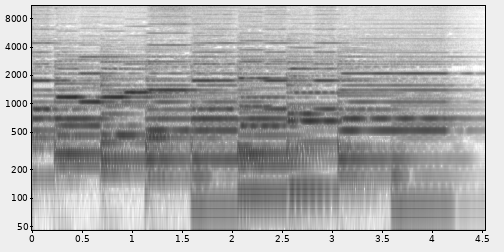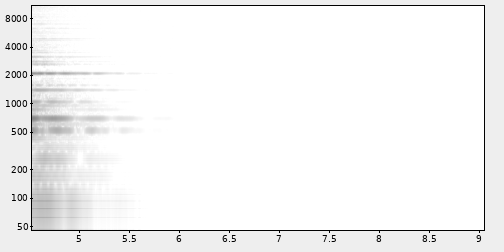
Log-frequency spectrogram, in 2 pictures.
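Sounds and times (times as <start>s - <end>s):
flute clarinet and piano: 0.0s - 5.0s.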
